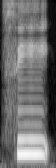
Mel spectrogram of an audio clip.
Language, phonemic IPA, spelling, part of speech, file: Cantonese, /siː˥/, si1, romanization, Yue-si1.ogg
- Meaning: 1. Jyutping transcription of 師 /师 2. Jyutping transcription of 思 3. Jyutping transcription of 斯 4. Jyutping transcription of 司 5. Jyutping transcription of 施 6. Jyutping transcription of 詩 /诗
